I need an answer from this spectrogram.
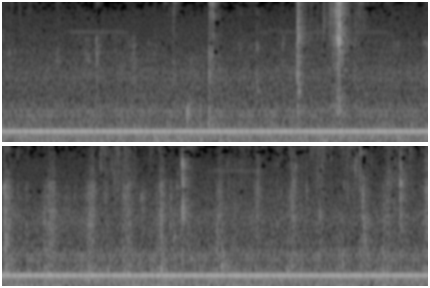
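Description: Mouth sounds of a person chewing fried rice, with fingers picking through rice on a metal tray: scattered small clicks and smacks, one louder click about four seconds in, over a steady low hum.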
